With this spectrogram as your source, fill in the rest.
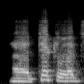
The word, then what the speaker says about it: Tiktaalik: What is the falsification process you went through to falsify whether or not Tiktaaliks are evolved from fish? It's pronounced Tiktaalik.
